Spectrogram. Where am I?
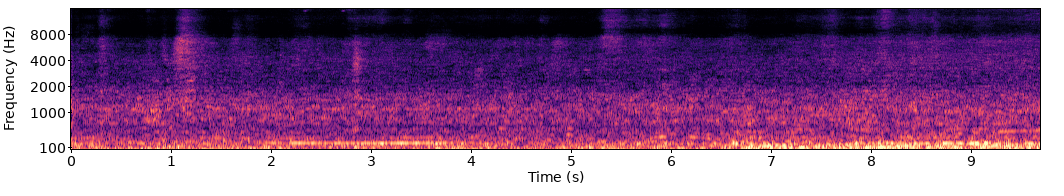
on a bus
